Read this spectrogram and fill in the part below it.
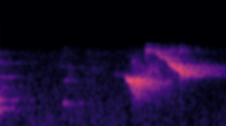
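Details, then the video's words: Captive African grey parrot coughing and clearing its throat on its owner's request: a short harsh, noisy burst with a bending tone, closing a quiet stretch in an indoor room. "Coughing Bird"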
